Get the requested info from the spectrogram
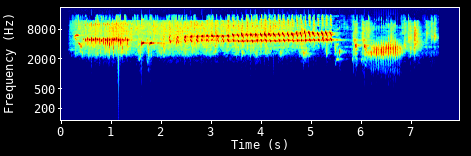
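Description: A canary sings a bright, high song: a clear whistled note, then a fast rolling trill of rapid repeated notes, ending with a short buzzy phrase.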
